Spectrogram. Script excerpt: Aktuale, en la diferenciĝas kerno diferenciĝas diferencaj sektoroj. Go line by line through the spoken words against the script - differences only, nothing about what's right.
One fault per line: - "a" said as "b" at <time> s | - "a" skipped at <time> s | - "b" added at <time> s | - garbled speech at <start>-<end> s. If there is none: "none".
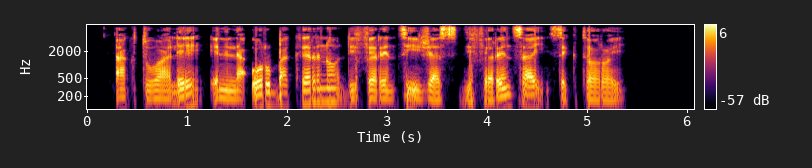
- "diferenciĝas" said as "urba" at 1.7 s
